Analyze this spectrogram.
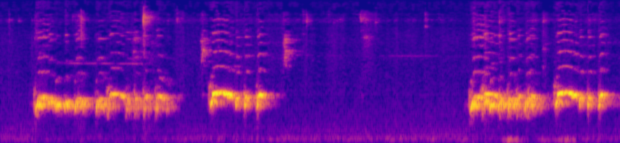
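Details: Singing local zebra dove kept as a master bird: paired trilled coo phrases, a longer rolling one followed by a shorter one with a rising start, repeated after a pause; otherwise quiet.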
